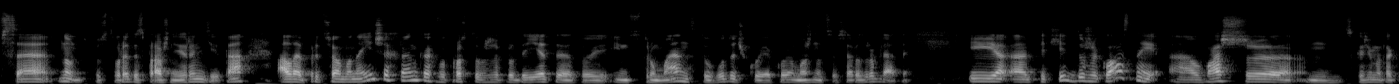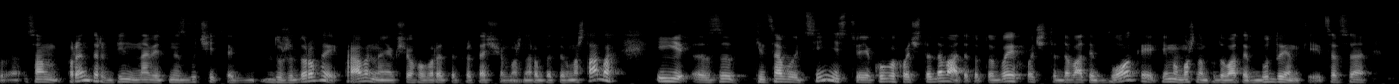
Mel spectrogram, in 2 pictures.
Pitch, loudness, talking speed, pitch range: 120 Hz, -32 LUFS, 155 wpm, 105-140 Hz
